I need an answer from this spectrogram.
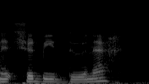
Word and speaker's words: döner: pronunciation, it should be dun. So like the R is more like a Frenchy kind of R. It's more rasped.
